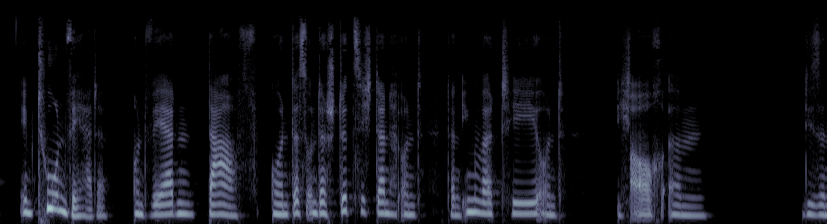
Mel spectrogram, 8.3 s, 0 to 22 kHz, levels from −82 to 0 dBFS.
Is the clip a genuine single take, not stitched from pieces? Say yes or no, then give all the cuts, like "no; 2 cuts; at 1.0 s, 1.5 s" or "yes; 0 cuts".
no; 4 cuts; at 2.6 s, 4.0 s, 4.6 s, 6.3 s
